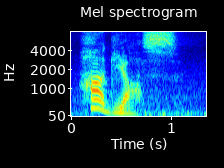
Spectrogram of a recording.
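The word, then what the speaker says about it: hagios (ἅγιος): And we pronounce it hagios.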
